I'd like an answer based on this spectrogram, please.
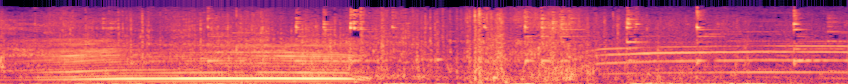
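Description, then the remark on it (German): A cow on a mountain hiking trail lets out a long, loud moo, followed by a few clanking cowbell sounds and a second, softer lowing call. No one speaks. “Vorbei an Kühen, deren Glocken bimmeln, verlassen wir jetzt gleich unseren leichten Wanderweg”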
